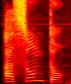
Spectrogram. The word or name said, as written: asunto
